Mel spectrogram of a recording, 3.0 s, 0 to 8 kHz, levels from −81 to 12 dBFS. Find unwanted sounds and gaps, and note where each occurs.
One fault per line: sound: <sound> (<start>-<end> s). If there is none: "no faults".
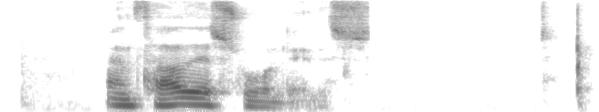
no faults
